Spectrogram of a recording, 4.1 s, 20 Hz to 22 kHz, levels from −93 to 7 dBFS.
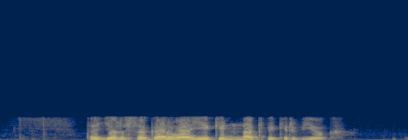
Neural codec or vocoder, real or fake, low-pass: none; real; 3.6 kHz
